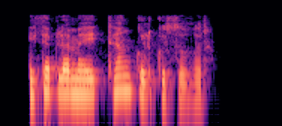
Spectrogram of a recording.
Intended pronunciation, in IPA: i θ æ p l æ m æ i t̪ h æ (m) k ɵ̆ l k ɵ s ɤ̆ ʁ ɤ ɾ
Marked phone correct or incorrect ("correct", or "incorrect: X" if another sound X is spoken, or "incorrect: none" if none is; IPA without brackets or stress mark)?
incorrect: ŋ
